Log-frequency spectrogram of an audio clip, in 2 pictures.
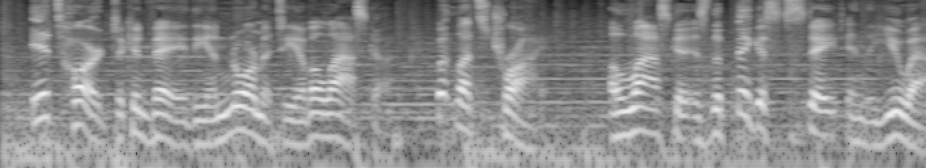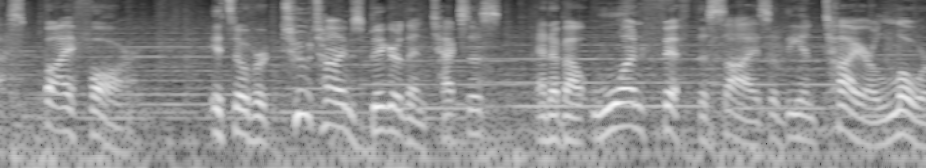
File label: Narratives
